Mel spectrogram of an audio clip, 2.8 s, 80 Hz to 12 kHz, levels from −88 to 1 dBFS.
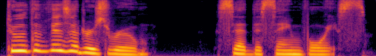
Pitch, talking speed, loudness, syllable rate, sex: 225 Hz, 170 wpm, -16 LUFS, 4.9 syllables/s, female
